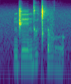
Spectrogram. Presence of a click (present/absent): present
